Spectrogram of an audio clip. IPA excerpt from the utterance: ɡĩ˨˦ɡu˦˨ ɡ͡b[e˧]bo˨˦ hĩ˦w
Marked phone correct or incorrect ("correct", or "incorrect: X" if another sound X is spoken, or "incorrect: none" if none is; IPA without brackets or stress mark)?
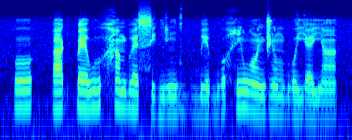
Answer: incorrect: e˨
